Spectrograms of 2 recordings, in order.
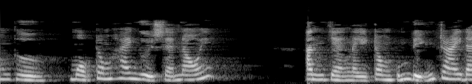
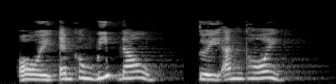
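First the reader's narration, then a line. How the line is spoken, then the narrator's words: Woman laughing loudly. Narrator (Vietnamese): Người vợ cười to và nói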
